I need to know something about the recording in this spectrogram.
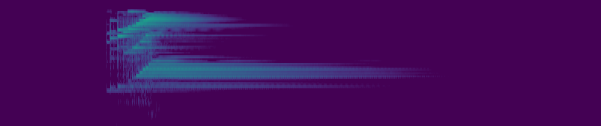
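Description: A single bright chime for the channel's logo: a ding that strikes just under a second in and rings out, fading over about two seconds.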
